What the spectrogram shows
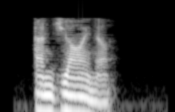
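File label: "angina", English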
